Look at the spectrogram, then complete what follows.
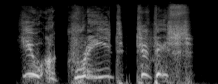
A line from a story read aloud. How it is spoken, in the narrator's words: she hissed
